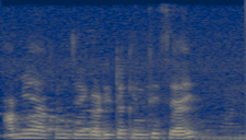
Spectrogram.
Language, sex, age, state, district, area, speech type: Bengali, female, 45-60, West Bengal, Uttar Dinajpur, urban, spontaneous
